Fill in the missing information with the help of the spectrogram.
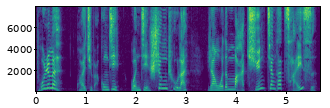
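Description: A woman voicing a greedy, cruel male landlord who shouts angry orders at his servants in a storybook tale. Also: high-pitched, sing-song, measured pace, no room sound, voice pushed up, heavily acted. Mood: furious.

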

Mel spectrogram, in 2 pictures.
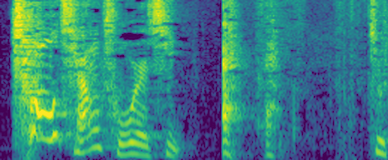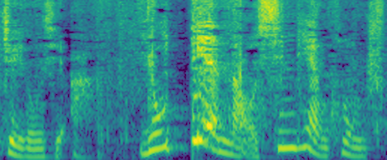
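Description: An actress playing an excitable, easily duped middle-aged mother in a family sitcom, complaining dramatically. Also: mid-range voice, moderate pace, slight background noise. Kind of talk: sitcom acting.

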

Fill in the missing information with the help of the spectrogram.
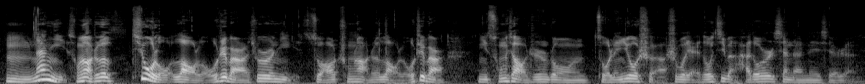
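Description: A man's voice: lowish voice, lively intonation, fast talker, hardly any pauses. A man hosting a casual conversational podcast, asking rambling questions and paraphrasing what he hears. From China, outside Beijing. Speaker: podcast host.

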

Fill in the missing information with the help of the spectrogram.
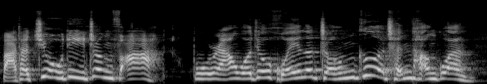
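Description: A woman voicing an angry, menacing male dragon king in a storybook, shouting threats. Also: on the high side, lively intonation, measured pace. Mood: threatening. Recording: soft music behind.

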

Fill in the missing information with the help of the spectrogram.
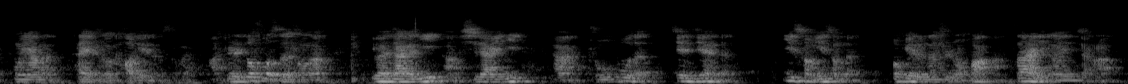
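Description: A man's voice: mid-range voice, expressive, fast talker, a bit bright. A man teaching a language lesson in a lecture style, explaining patiently and checking in with his listeners often. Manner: explanatory, frequent filler sounds and rhetorical checks. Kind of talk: classroom lecture. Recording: echoey room, far from mic, faint noise.

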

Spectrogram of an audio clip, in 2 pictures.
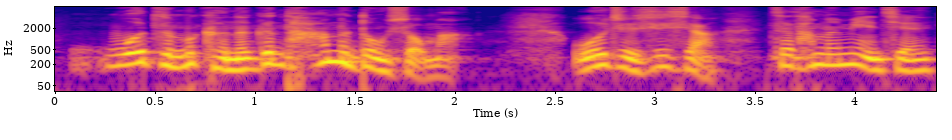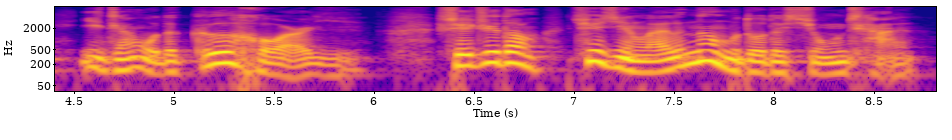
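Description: A man's voice: mid-range voice, animated, moderate pace, a little mellow, pitched above the performer's own voice, close to an everyday voice. A man voicing a clumsy, sulky male insect in a children's audio storybook, talking in a whiny, apologetic way.

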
